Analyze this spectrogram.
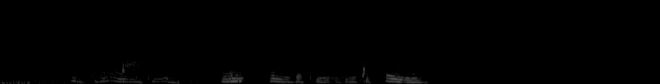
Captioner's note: whispering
